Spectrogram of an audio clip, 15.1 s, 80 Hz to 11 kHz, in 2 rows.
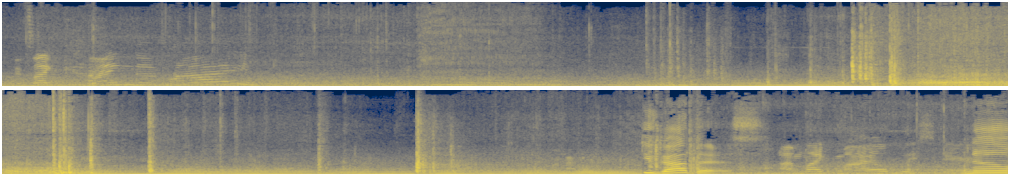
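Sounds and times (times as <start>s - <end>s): skateboard wheels rolling on asphalt: 0.0s - 15.0s
skateboard clacks: 4.8s - 13.1s
skateboard pop: 9.9s - 11.0s
skateboard landing smack: 10.6s - 11.1s.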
